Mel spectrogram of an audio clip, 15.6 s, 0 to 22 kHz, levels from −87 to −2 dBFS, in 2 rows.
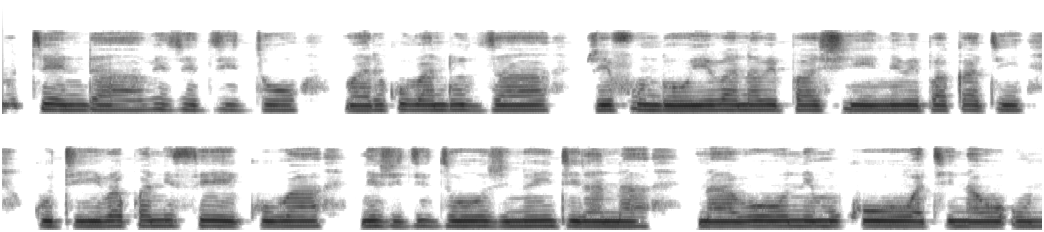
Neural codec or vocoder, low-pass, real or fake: none; 7.2 kHz; real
